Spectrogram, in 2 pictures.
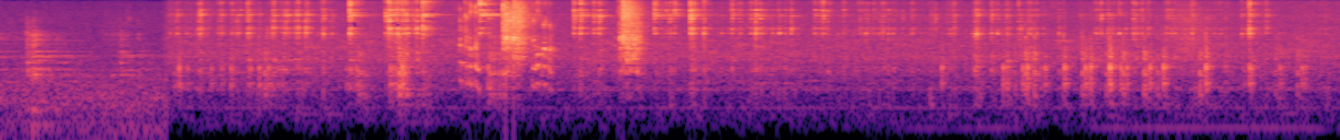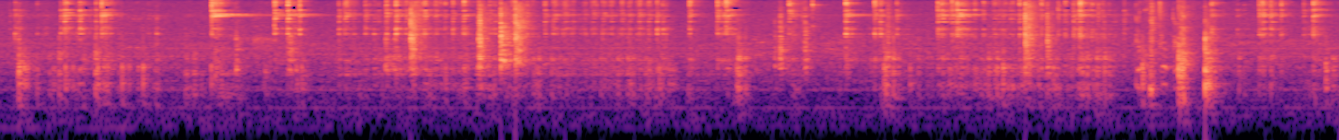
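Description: Steel hex key and connector parts working in an aluminium truss cube's corner fitting: a dense run of irregular metallic clicks, clinks and knocks starting about a second in.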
